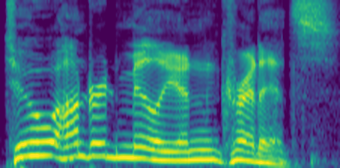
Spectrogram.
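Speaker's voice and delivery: slow, booming prize reveal; game show host. Acted. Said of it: "We're gonna do Game Show [name] now".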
